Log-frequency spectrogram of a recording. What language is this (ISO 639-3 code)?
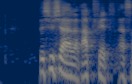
dan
